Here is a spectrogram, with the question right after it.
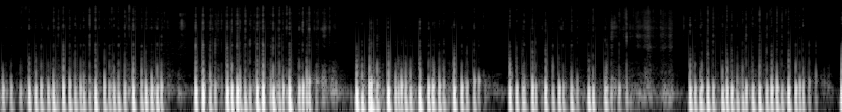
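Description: Fingernails scratch and tap a rectangular, dark grey speckled polyethylene foam block that is solid and light. Rapid, dull, low thuds come in about five dense bursts separated by brief pauses. Each tap is short and dry, with a faint bright scratchy edge.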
